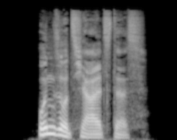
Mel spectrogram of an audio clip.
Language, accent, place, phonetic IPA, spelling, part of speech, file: German, Germany, Berlin, [ˈʊnzoˌt͡si̯aːlstəs], unsozialstes, adjective, De-unsozialstes.ogg
- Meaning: strong/mixed nominative/accusative neuter singular superlative degree of unsozial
